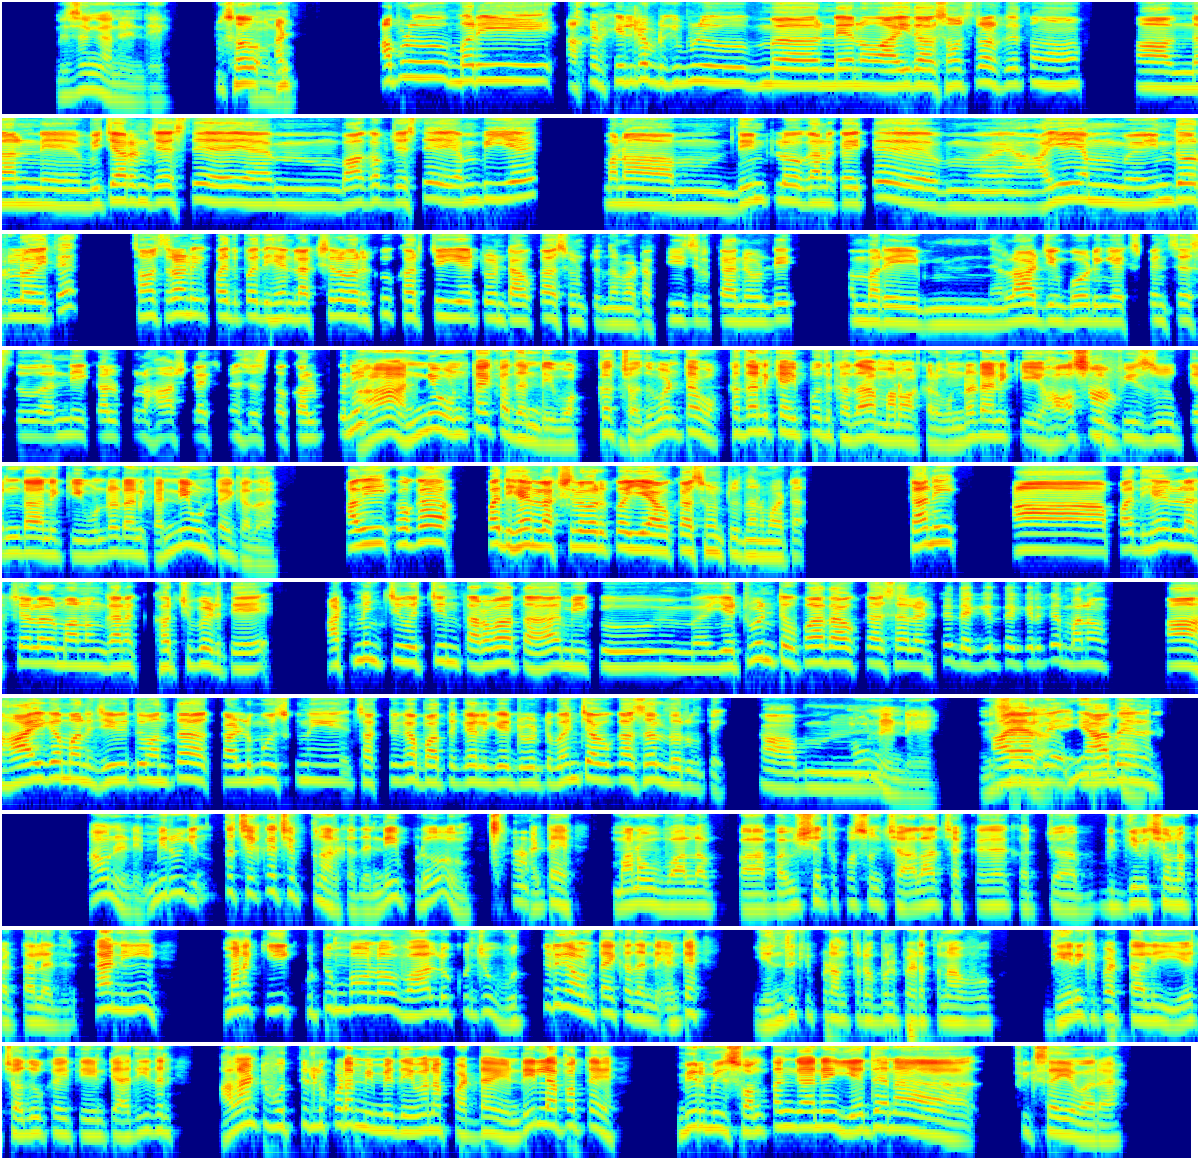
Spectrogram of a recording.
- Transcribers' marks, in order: in English: "సో"; in English: "ఎంబీఏ"; in English: "ఐఐఎం"; in English: "లాడ్జింగ్, బోర్డింగ్ ఎక్స్పెన్సెస్"; in English: "ఎక్స్పెన్సెస్‌తో"; lip smack; in English: "ఫిక్స్"
- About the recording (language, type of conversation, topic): Telugu, podcast, పిల్లలకు తక్షణంగా ఆనందాలు కలిగించే ఖర్చులకే ప్రాధాన్యం ఇస్తారా, లేక వారి భవిష్యత్తు విద్య కోసం దాచిపెట్టడానికే ప్రాధాన్యం ఇస్తారా?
